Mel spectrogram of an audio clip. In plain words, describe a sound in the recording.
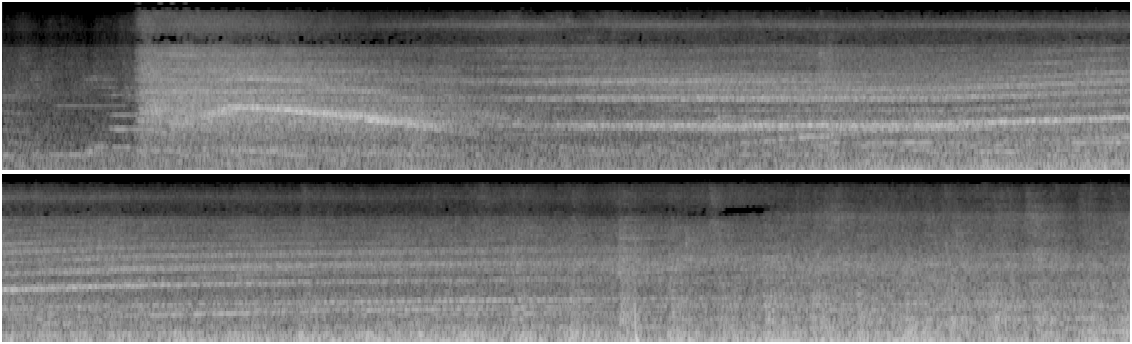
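An electric train pulls away with a whining motor that rises in pitch.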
